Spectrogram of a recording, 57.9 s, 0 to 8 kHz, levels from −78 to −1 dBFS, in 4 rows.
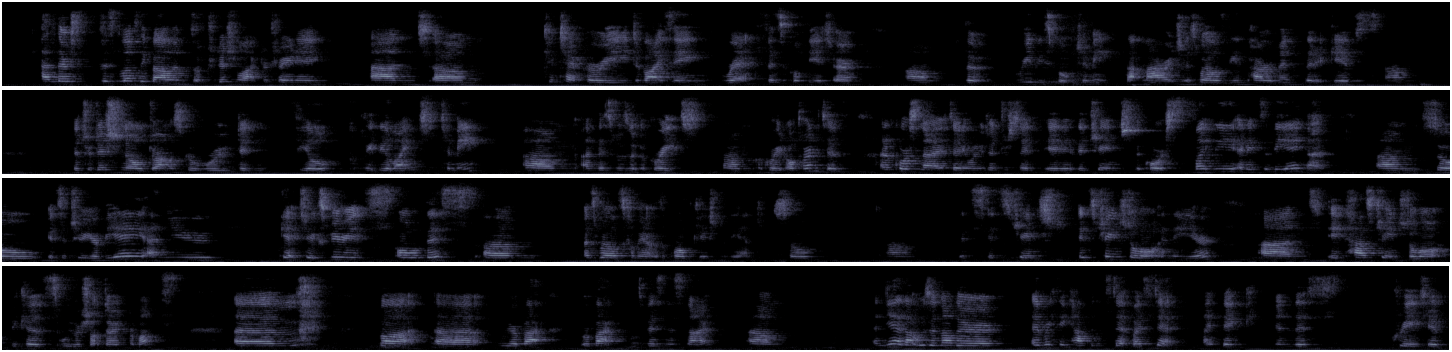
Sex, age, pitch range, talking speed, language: female, 10-29, 180-230 Hz, 155 wpm, English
